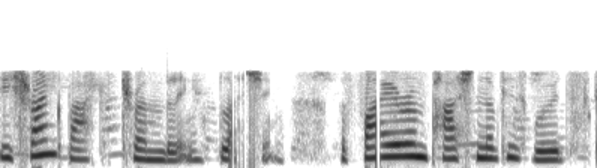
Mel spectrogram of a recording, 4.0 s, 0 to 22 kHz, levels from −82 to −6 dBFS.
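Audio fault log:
throughout, echo with no canceller: every phrase is trailed by a faint, thin copy of itself about half a second later, sitting about 28 dB below the direct speech, so it is easiest to catch in the gaps after phrases end. The far end is playing the call over a loudspeaker, its microphone picks that sound up, and nothing subtracts it, so the talker's own speech returns after travelling out and back across the network.
throughout, Bluetooth CVSD headset codec: the speech is boxed into a telephone band of roughly 150 Hz to 3.7 kHz, with a granular hiss underneath, scratchy s sounds and roughness on loud bright moments, all plainly audible. This is the narrowband Bluetooth headset link at 64 kbps, where each sample is a single up-or-down bit with an adapting step size. Fast, loud high-frequency movement outruns that step and distorts, and the coarse one-bit stepping leaves the hiss.
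1.53 to 1.69 s, unconcealed Bluetooth headset packet loss: over about 165 ms the speech is chopped into a rough, crackly stretch, with about 105 ms of it missing in short holes, the longest about 22.5 ms. Small voice packets between headset and phone were dropped and replaced with silence or an idle pattern rather than patched over, so each gap has hard edges, and the speech comes back briefly quieter after each one.
2.51 to 2.56 s, unconcealed Bluetooth headset packet loss: a short loss of about four packets removes about 30 ms of sound in abrupt cuts, with a moment of reduced level as the speech resumes. Again the lost headset packets were filled with silence or an idle pattern instead of concealed. The hole is brief and isolated, unlike the longer crackle heard earlier.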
